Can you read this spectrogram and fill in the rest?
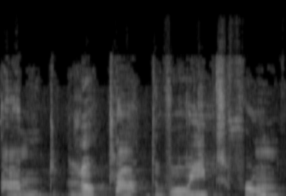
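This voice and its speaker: Slow, hesitant woman councillor. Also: medium pitch, steady tone, slight background noise. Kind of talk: council meeting statement.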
